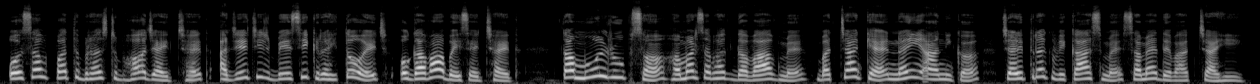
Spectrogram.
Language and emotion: Maithili, neutral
